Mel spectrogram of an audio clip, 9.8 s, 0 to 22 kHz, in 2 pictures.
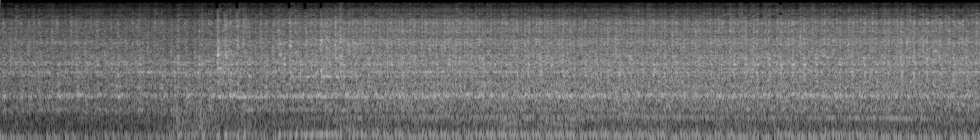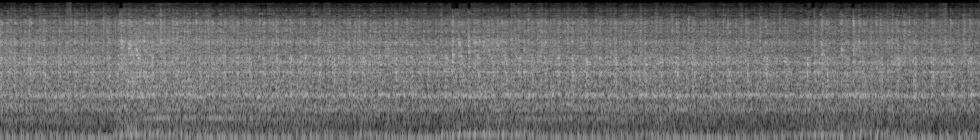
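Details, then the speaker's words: Roughly 900 cc big-block backup generator engine converted from propane to gasoline, after adding two gaskets and adjusting so it would idle down: steady, even low idle rumble with no knocking or hunting. "won't idle down I think we can put a cam in one of these make a chop a little bit there we go and it sounds good"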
